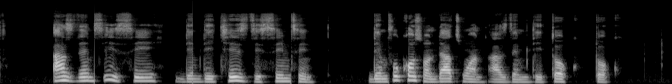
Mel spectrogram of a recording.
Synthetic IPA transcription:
asdɛ̃msise | dɛ̃mdet͡ʃẽnsdisẽmtĩn | dɛ̃mfokɔsɔ̃ndatwãnasdɛ̃mdetɔktɔk

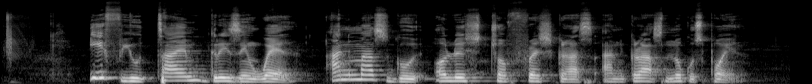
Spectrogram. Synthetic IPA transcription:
ifjutʰãɪmɡɾizĩnwɛl | animalsɡoɔlwest͡ʃɔpfɹɛʃɡɹasã̰nɡɹasnoɡospʰɔɪl

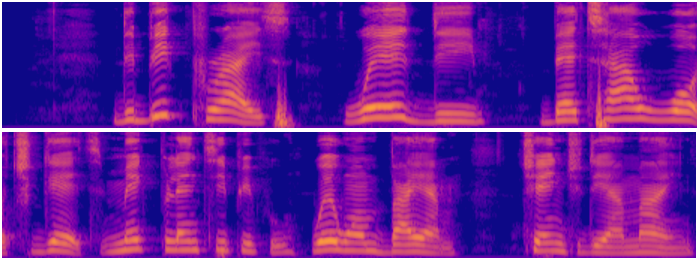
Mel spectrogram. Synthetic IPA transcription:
ðɨbiɡ̚pʰɹaɪs | weði | bɛtʰawɔt͡ʃɡɛtmek̚plɛ̃ntʰipipʰl̩ˠwewɔ̃nbaɪãm | t͡ʃẽnd͡ʒdɛamãɪ̃nd̥

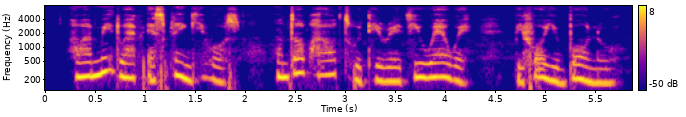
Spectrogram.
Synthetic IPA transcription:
awamidwaɪfɛksplẽnɡivɔs | ɔ̃ntɔphaʊtʰodeɹɛdiwɛwɛ | b̥ifɔ̰jubɔno

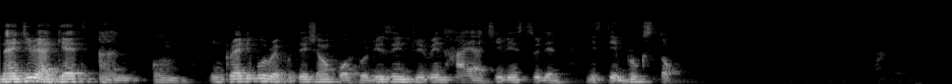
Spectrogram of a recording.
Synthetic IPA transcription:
naɪd͡ʒiɹiaɡɛtãn | ĩŋkɹɛdiblɹɛpjuteʃɔ̃nfɔpɹodjusĩŋdɹivĩnhaɪat͡ʃivĩŋstjudɛ̃nt | mistɛbɹukstɔk̚

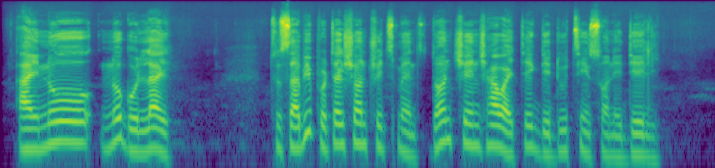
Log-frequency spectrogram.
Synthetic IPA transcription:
ajnonoɡolaɪ | tʰusabipɹotɛkʃɔ̃ntʰɹitmɛ̃ntdɔ̃nt͡ʃẽnd͡ʒhawajtʰek̚dedutʰĩŋsɔ̃nedeli

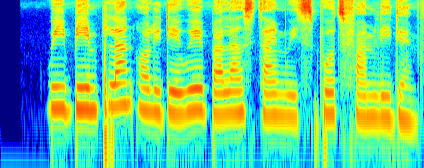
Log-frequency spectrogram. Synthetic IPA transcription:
wibĩnpʰlãnɔlidewebalãnstʰãɪ̃mwidspʰɔtfamilidɛ̃m

